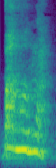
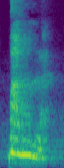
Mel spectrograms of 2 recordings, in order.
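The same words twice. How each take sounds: First: High, loud wake-up call; teacher calling the children to rise up; rousing call. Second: Said in the usual way. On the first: Acted. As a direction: rouse the listeners. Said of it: "exhorting children". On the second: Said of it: "repeated plainly".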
